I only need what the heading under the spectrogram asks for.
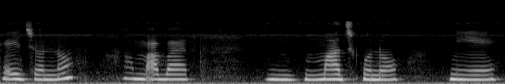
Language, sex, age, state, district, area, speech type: Bengali, female, 30-45, West Bengal, Dakshin Dinajpur, urban, spontaneous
